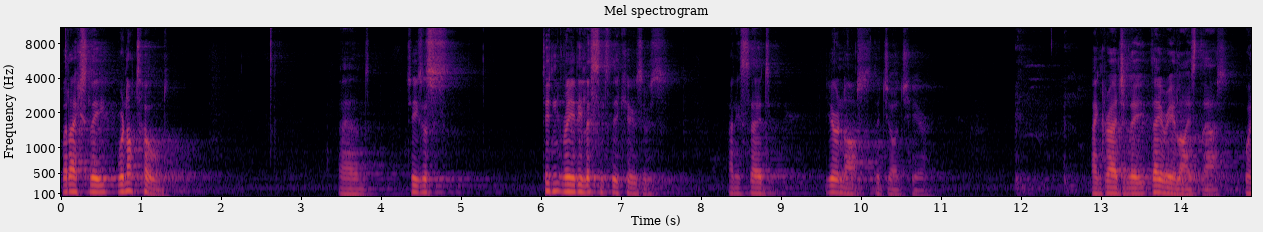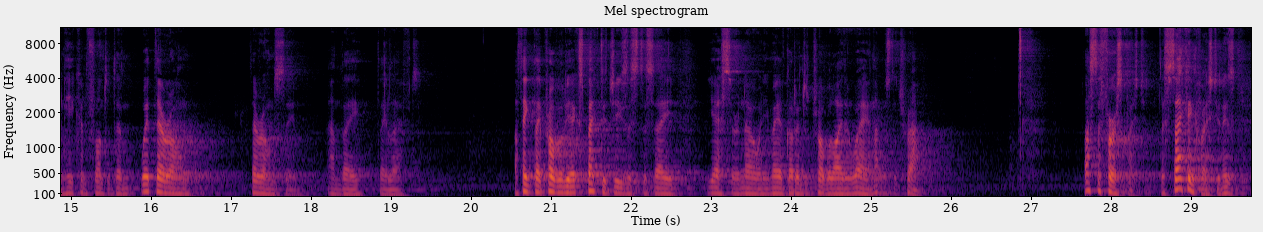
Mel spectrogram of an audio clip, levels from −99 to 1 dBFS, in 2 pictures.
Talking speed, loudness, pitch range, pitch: 145 wpm, -45 LUFS, 100-125 Hz, 110 Hz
